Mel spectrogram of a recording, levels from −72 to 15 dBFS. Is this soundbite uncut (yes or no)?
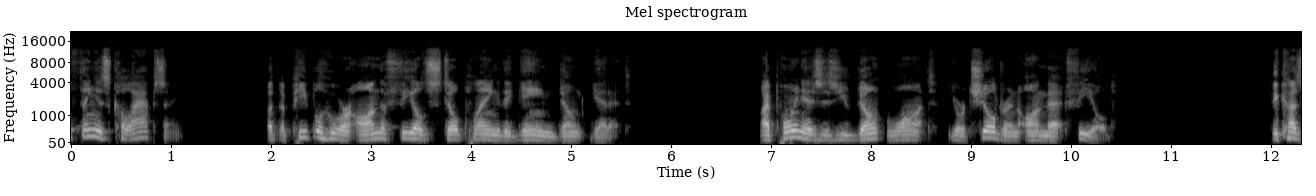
yes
